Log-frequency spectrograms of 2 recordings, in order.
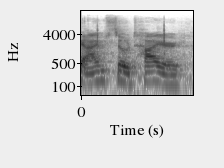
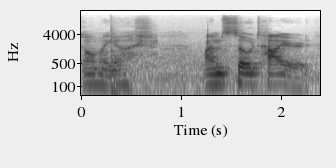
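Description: First: Said in the usual way. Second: Tired complaint. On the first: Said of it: "when you say". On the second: Retold or imitated. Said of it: "you're like".

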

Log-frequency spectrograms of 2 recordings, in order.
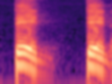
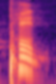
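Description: First: Said in the usual way. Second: "ঠেন" with a puff of air after the T; British aspirated T. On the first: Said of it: "আবার ঠেন". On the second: Shown as a demonstration. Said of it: "ঠেন মানে British".

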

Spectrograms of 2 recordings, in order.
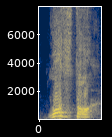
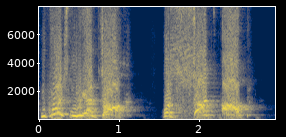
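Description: First: Said in the usual way. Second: Drawn out very slowly, with a rising sneer on "want"; slow mocking taunt. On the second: Neighbour slowly mocks the man before telling him to shut up. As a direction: stretch every word to goad him.

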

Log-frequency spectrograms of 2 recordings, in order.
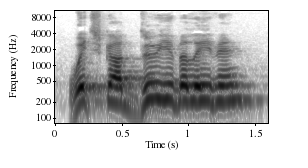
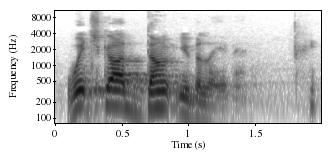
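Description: First: "do" pushed out in a higher-pitched question; stress on DO. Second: "don't" leaned on, the question falling lower; stress on DON'T. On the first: Imagined Elijah challenging a believer, stress on "do". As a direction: hit the word "do", voice lifted. Contrasted questions, do against don't. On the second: Imagined Elijah challenging a believer, stress on "don't". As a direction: land hard on "don't", then drop. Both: Acted.

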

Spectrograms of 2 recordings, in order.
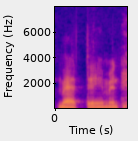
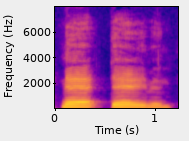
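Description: First: Said in the usual way. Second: Slow, louder, put-on voice on "Matt Damon"; drawn-out Matt Damon. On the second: Shown as a demonstration. Naming the actor again in a slow put-on voice. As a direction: stretch out "Matt Damon" in a funny voice. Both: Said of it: "repeats name".

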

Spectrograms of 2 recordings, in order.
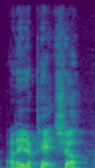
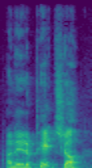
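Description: Both takes have the same delivery.

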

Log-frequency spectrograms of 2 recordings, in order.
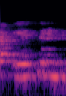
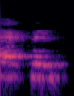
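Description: First: ਐਸੈਂਟ said "esent" with no k sound; wrong pronunciation. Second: ਐਕਸੈਂਟ said "ek-sent" with the k sound kept; correct pronunciation. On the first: Teacher's example of a student saying ਐਸੈਂਟ without the k. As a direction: drop the k: "e-sent". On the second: Teacher's example of another student saying ਐਕਸੈਂਟ correctly, with the k. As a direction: keep the k: "ek-sent". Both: Shown as a demonstration. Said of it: "ਕਿਸੇ ਨੇ ਬੋਲਿਆ".

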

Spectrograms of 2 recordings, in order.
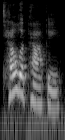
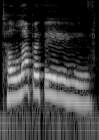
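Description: First: "Telepathy" stressed on TEL and PATH, as tele-PATH-y; wrong emphasis. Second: "Telepathy" drawn out slow and loud, te-LEP-athy; stress on LEP. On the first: Card reader joking over a word, wrong emphasis. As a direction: misplace the stress in "Telepathy", saying TELL-uh-PATH-ee. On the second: Card reader correcting herself after joking, stress on LEP. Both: Shown as a demonstration. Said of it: "Put the wrong emphasis on the wrong syllable".

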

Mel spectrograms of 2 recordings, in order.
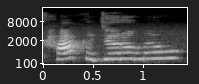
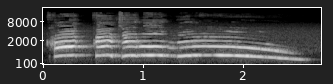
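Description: First: Said in the usual way. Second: High, loud, drawn-out moo-crow; crowing cow. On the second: A narrator's reading. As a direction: crow slowly, letting the moo ring out. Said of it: "And the cow went".

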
